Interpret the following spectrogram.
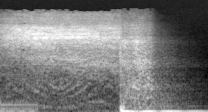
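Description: A steady high hiss for about a second, cut off by a single low thump with a short rumble after it, then fading away.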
